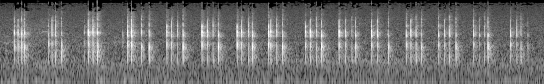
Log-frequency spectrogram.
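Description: Fingertips and nails scratch and rub the many bristles of a solid, hand-held black plastic paddle hairbrush. The result is quick clusters of crisp, dry ticking scratches repeating at a steady rhythm, bright and high-pitched with no ring after each stroke. The overall level is soft.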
